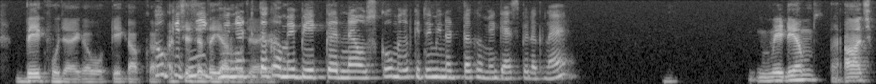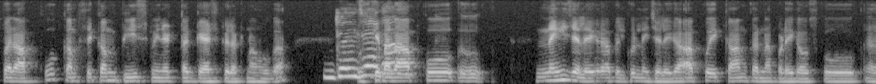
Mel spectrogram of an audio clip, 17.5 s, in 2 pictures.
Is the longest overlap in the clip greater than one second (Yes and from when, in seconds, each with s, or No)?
Yes, from 1.5 s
